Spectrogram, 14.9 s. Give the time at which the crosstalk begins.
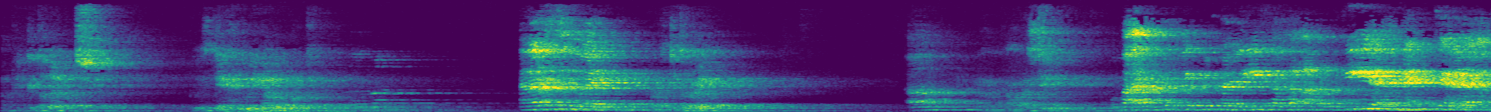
none

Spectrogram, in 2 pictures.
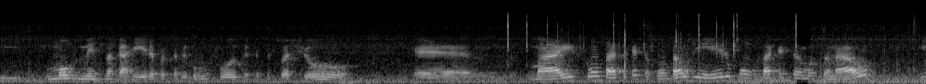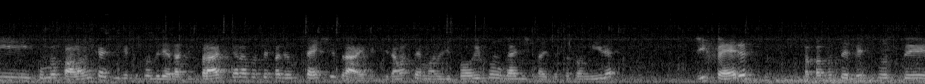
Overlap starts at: none

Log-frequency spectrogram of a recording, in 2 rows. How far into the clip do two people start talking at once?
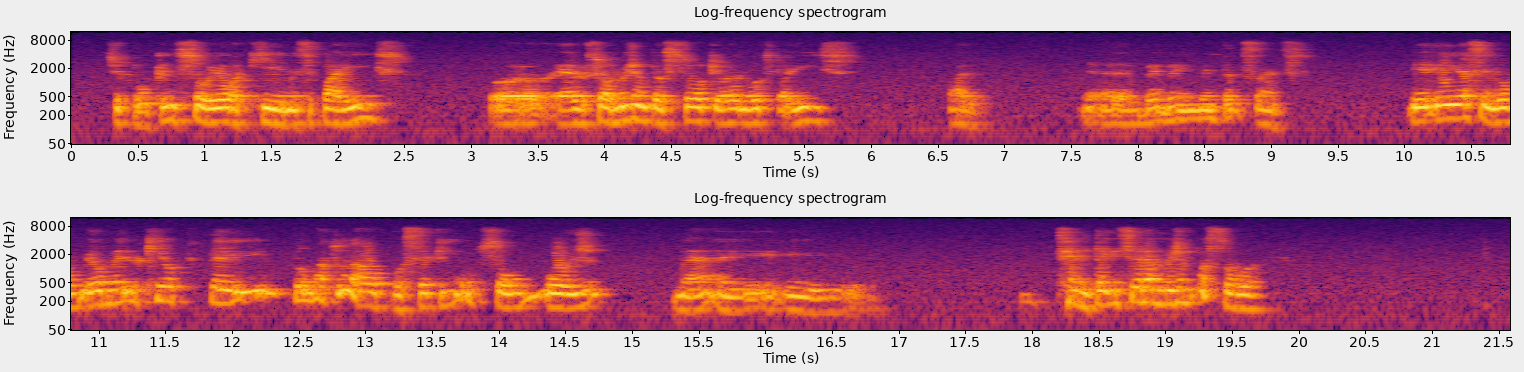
none

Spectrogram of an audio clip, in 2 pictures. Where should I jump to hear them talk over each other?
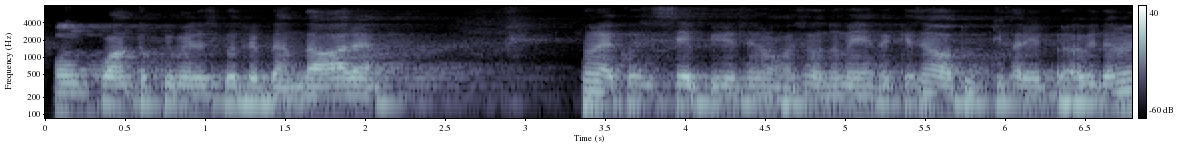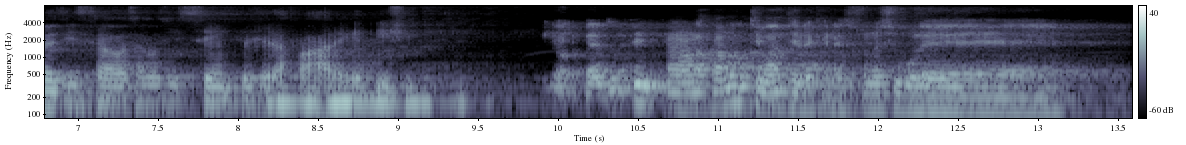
none

